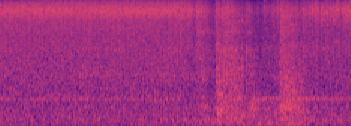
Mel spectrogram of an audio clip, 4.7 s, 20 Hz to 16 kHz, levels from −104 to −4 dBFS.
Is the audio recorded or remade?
recorded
